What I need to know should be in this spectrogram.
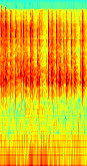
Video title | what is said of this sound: VALLEJO METAL COLOR Tutorial | it has got a agitator in it as you can hear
